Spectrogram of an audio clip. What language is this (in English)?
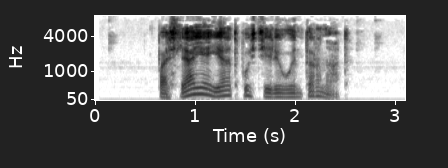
Belarusian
